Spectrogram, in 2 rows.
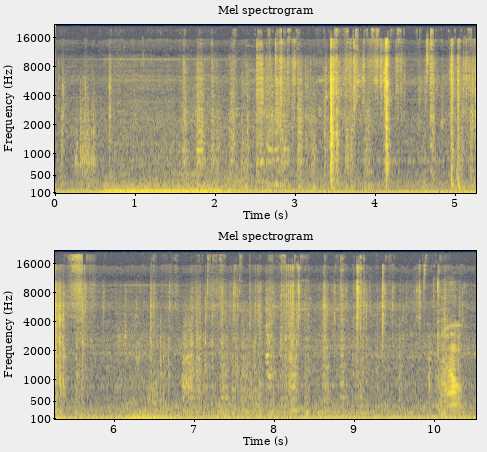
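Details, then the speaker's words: Chevy Silverado big-block pickup driving: short rubbery squeaks and creaks over road rumble from deteriorated 20-some-year-old passenger-side rubber cab mount bushings, not yet replaced; driver side already done. "that's squeaking right there. I got to change the cab mounts on this side. Yeah. Okay. So, they're squeaking real bad."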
